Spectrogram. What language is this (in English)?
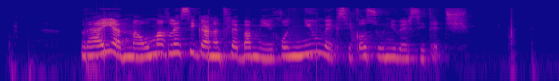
Georgian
